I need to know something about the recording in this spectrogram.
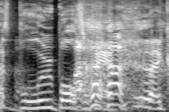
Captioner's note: chuckling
